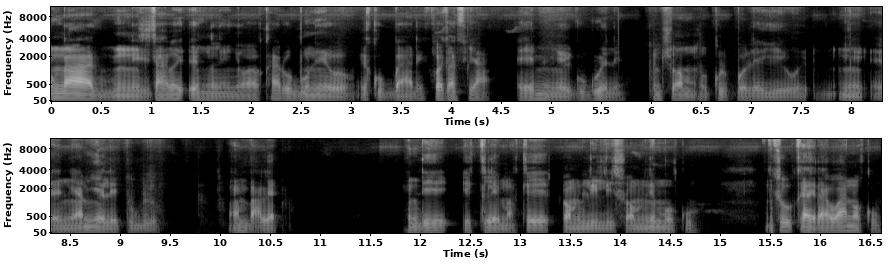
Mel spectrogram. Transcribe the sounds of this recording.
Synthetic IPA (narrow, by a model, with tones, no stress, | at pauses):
u˦na˦˧˨ni˨za˧˦ɾʔe˨ŋ˨lɛ˨ɲɔ˧ka˦˨ɾo˨˦bu˧ni˧˨o˨ḛ˨ku˧ɡ͡ba˨˦ɾi˦kɔ˧˨d͡ʒa˦fi˦a˦˨ | e˨je˦mi˦˨ɲo˨e˨ɡu˦ɡu˦e˨le˨˦ | sɔ˦mo˧ku˦lu˧˨k͡po˧le˧˨je˨w | e˨ni˨a˨˦mi˦e˦˨le˨tu˧blo̰˨ | a̰˦m̩˦ba̰˨lɛ˦ | e˦n˦di˦i˧kle˧˨ma˨ke˦ɔ˧m˧li˧li˨sɔ˧m˧ni˦mo˧ku˧˦ | n̩˦su˦ka˧i˨ɾa˨˦wa˦nɔ˧˨ku˧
